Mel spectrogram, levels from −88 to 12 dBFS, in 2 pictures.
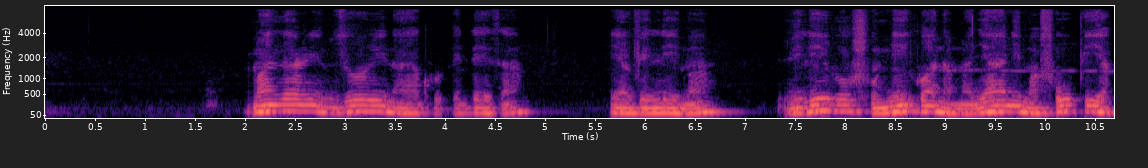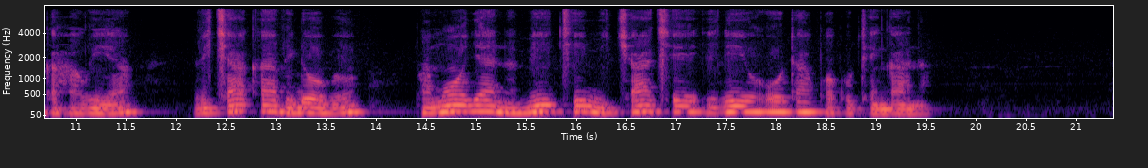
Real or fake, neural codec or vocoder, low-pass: real; none; 7.2 kHz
